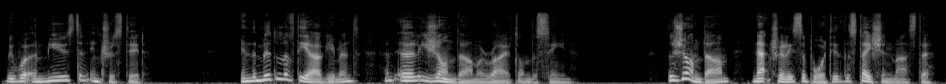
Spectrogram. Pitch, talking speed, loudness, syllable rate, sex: 130 Hz, 160 wpm, -22 LUFS, 6.9 syllables/s, male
